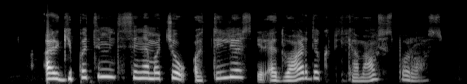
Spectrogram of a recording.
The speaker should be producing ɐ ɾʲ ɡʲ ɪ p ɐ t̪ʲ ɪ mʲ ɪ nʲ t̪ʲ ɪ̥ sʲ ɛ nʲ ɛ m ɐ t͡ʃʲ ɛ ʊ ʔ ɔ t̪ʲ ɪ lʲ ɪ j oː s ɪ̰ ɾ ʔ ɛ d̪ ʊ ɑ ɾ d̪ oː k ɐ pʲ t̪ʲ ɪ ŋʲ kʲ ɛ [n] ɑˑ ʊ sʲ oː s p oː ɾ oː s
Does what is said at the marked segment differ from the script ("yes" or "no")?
yes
